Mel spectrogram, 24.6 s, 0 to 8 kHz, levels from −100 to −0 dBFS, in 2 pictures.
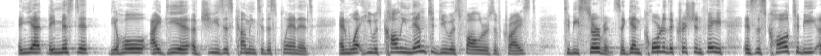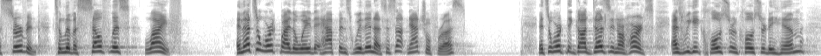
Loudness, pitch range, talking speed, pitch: -33 LUFS, 185-235 Hz, 195 wpm, 205 Hz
